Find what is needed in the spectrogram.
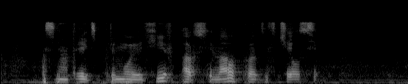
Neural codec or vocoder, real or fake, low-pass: codec, 16 kHz in and 24 kHz out, 0.6 kbps, FireRedTTS-2 codec; fake; 7.2 kHz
